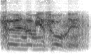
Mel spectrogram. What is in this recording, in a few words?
near waypoint mood med, speech pol; War Thunder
